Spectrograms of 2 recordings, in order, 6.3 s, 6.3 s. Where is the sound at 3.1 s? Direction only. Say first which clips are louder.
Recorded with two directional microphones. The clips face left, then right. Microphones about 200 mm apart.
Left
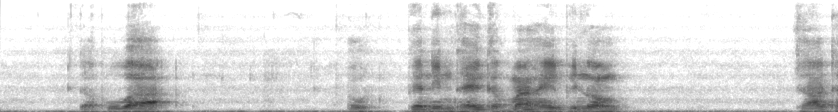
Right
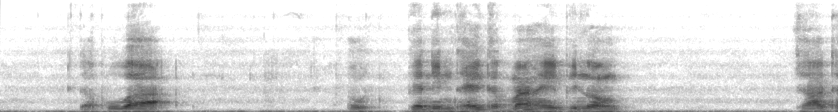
Right 2 dB; 15° left (ahead or behind).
